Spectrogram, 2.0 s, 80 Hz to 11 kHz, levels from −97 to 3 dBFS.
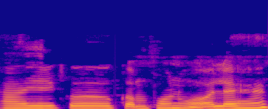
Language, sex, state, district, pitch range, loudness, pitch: Marathi, female, Maharashtra, Nagpur, 215-225 Hz, -23 LUFS, 225 Hz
